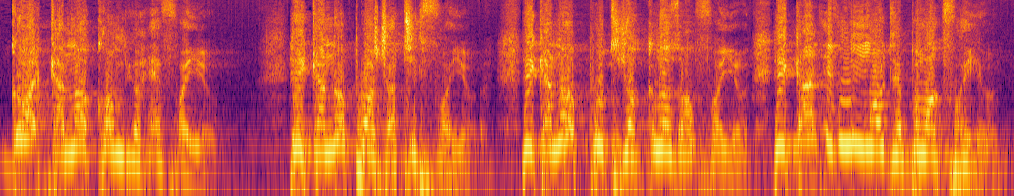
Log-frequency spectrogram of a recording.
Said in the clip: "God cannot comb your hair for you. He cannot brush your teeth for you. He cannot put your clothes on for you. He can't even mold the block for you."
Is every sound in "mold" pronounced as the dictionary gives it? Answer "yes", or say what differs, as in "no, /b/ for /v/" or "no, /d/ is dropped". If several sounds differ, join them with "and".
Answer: no, /l/ is dropped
